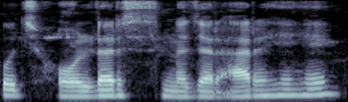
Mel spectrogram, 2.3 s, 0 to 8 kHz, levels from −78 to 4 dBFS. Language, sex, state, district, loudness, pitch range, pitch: Hindi, male, West Bengal, Alipurduar, -17 LUFS, 115-135 Hz, 125 Hz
